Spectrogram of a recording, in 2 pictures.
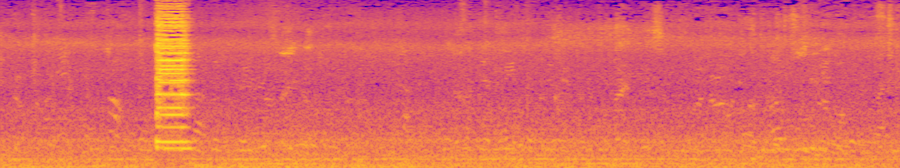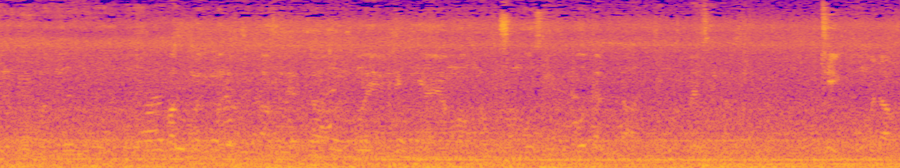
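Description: A bus engine hums and rumbles steadily from inside the cabin.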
